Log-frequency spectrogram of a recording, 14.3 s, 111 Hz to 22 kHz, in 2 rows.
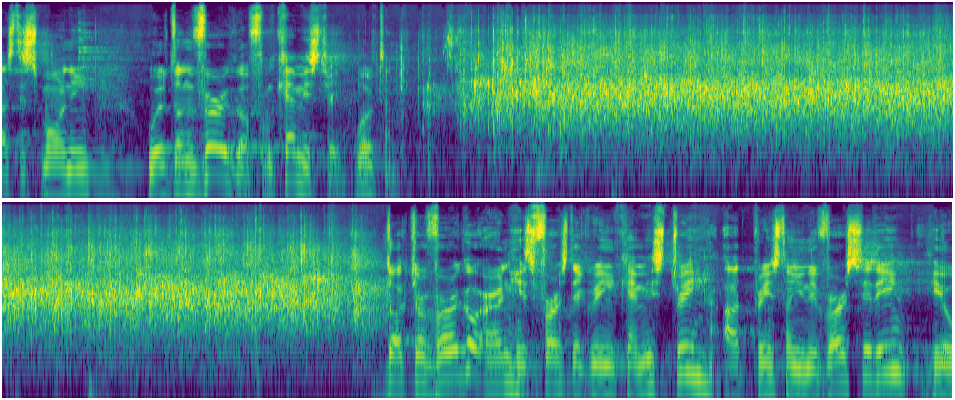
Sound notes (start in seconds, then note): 3.1 applause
